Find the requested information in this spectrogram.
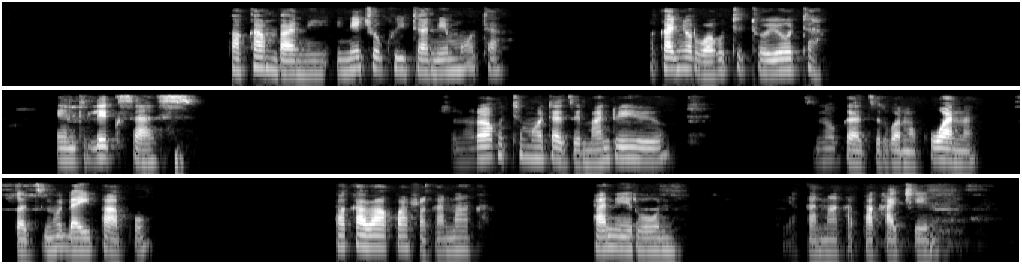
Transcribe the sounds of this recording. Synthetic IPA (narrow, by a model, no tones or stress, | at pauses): pakambaniːne̞t͡ʃo̞kuitane̞mo̞ːtʰa | pakaɲo̞rwakutitʰo̞jo̞ta | endleksas | ʐ̥ino̞reʋakutimo̞tad͡ze̞m̤andoijojo̞ | d͡zino̞ɡʱad͡zirwano̞kuwana | ʐ̥ad͡zino̞ɗaipaːpo̞ | pakaʋakwaʐakanakḁ | pane̞ɾo̞ni | ja̰kanakapakat͡ʃe̞ːna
